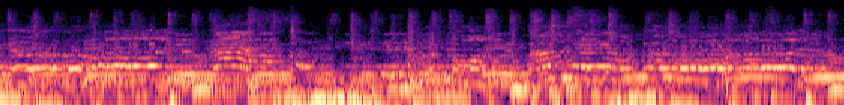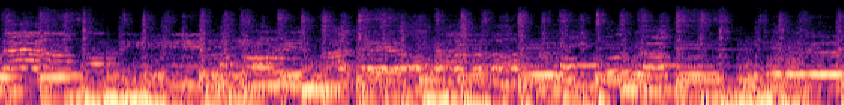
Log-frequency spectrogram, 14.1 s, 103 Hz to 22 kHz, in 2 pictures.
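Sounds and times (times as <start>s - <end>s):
busy percussive beat: 0.0s - 14.0s
voices singing praise music: 0.0s - 14.0s.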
